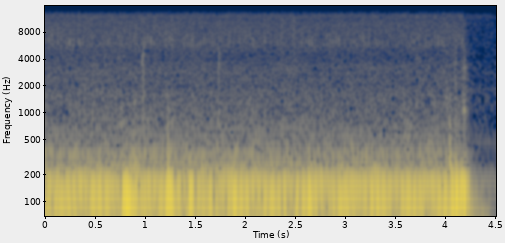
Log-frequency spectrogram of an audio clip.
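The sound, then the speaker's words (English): A steady, heavy low rumble of vehicles fills the busy Abuabo Old Railway Lorry Station in Kumasi, with a few faint knocks and clatters on top, no voices, before the noise cuts off abruptly. “residents and traders at the busy Abuabo Old Railway Lorry Station in Kumasi are living in a deteriorating sanitation environment”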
